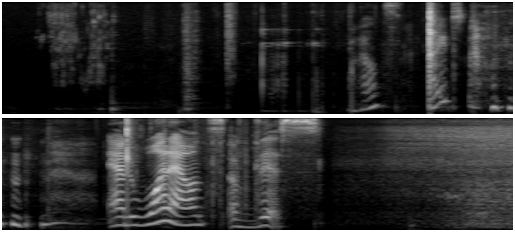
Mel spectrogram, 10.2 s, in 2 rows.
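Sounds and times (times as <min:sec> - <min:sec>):
one ounce of vodka poured into a glass for a mixed drink: 0:00.4 - 0:01.2
speech: 0:03.6 - 0:08.1.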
